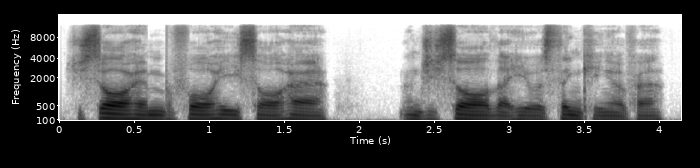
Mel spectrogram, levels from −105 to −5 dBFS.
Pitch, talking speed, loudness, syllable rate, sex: 100 Hz, 230 wpm, -18 LUFS, 5.4 syllables/s, male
